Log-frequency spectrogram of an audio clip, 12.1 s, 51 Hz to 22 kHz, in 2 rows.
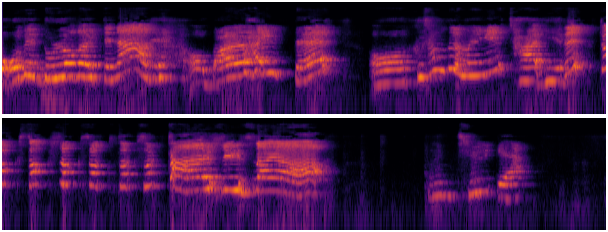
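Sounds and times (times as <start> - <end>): girl singing: 3.7 - 9.4.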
